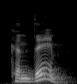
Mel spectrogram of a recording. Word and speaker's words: condemn: The next word given there is condemn. Please follow after me. Condemn. What is silent over there? The letter N is silent there.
